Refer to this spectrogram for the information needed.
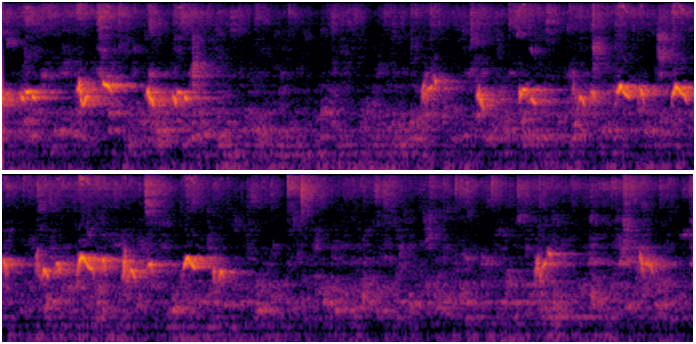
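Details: Sooty-headed bulbul trucukan song for training caged birds: opening burst of whistled notes, a pause, then a long lively run of falling slurs, ending with a few isolated phrases amid soft background noise.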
